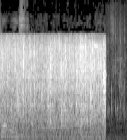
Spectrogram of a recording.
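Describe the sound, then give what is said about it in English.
A loud, steady crackling sizzle like food frying in a hot pan, with dense hissing and popping that runs for about two seconds and then cuts off abruptly into near silence. “Oh, that... is what you cannot see your brain frying on drugs.”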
